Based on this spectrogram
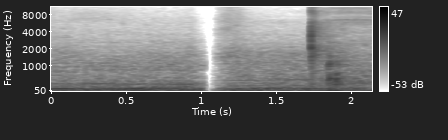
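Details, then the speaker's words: Compressor on the bench with a start relay, starting capacitor and overload on common: low hum as it tries to start, sharp click, then cutout; the mismatched relay won't release, keeping start and run points joined, tripping the overload. "ये आप देख सकते हैं ये compressor को हमने start दे दिया और ओवरलोड ट्रिप कर चुका है। इसकी वजह यह है कि जो रिले हमने कंप्रेसर के साथ लगाई है वो पॉइंट नहीं छोड़ रही, रनिंग और स्टार्टिंग का पॉइंट आपस में जुड़ा रहेगा तो वो ओवरलोड ट्रिप कर जाएगा,"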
